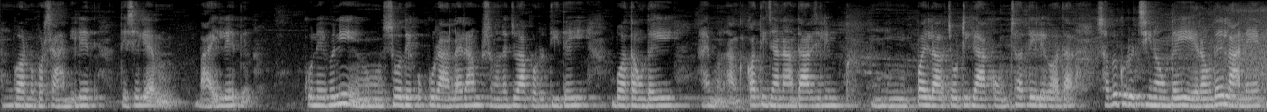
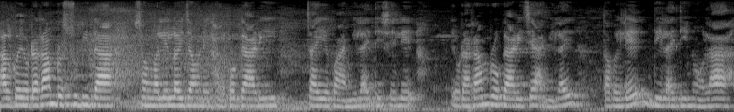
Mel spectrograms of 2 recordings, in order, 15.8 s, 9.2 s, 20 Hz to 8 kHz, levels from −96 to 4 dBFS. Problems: background sounds at intervals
